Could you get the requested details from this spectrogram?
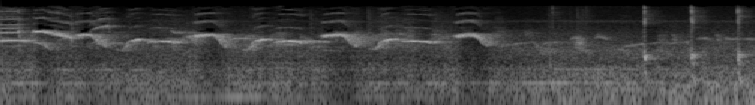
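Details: Caged Chinese Hwamei with fanned tail and fresh new plumage, singing while flicking its tail like a laughingthrush: loud, clear whistled phrases that swoop down and up, repeated about once a second, then fading into faint clicks and rustling.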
